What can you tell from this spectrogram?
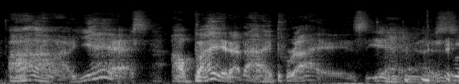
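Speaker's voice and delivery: slow, hushed odd shopkeeper; a hint of a creepy merchant; eccentric merchant. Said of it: "really eccentric, like, hole in the wall kinda guy".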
